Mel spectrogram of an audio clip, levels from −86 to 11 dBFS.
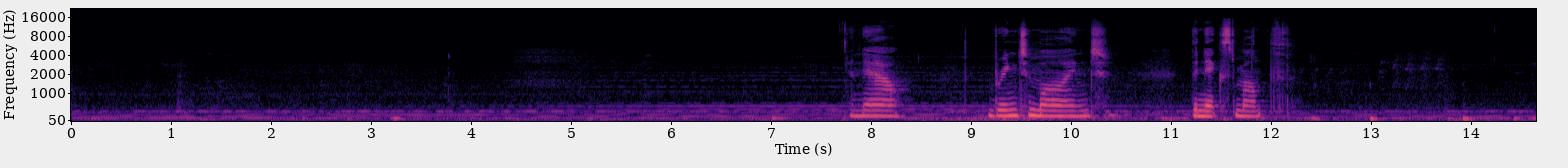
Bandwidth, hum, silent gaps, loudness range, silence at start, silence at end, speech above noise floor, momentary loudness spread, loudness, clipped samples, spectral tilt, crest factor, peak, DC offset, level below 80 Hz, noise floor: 16.5 kHz; 60 Hz at -65 dBFS; none; 21 LU; 0 s; 0 s; 24 dB; 25 LU; -32 LUFS; under 0.1%; -5 dB/octave; 22 dB; -14 dBFS; under 0.1%; -62 dBFS; -54 dBFS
